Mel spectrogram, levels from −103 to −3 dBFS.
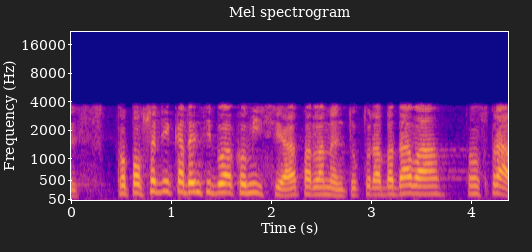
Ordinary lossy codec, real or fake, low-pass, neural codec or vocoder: Opus, 32 kbps; real; 3.6 kHz; none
